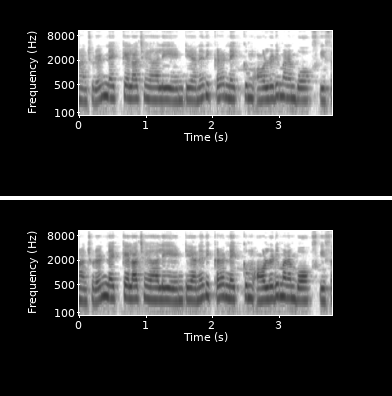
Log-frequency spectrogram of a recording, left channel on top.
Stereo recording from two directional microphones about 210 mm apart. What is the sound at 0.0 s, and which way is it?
Speech, 15° right (ahead or behind).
